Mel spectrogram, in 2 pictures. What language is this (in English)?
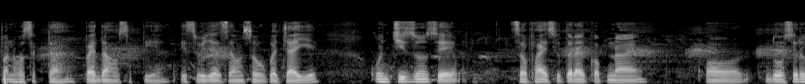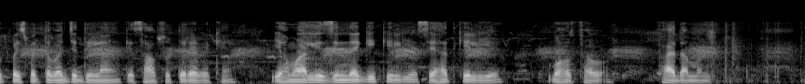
Urdu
